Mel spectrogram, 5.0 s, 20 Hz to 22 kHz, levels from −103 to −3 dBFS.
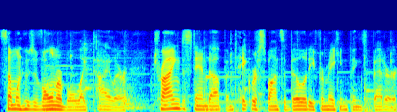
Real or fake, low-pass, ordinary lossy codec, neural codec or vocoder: real; 7.2 kHz; AAC, 48 kbps; none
